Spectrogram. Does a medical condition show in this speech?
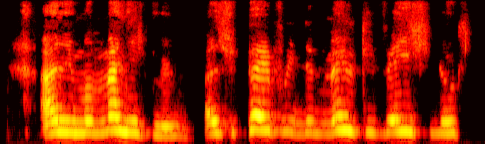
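Yes: cerebral palsy; occupational therapy.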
